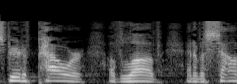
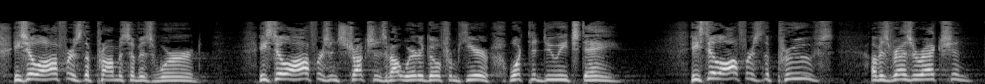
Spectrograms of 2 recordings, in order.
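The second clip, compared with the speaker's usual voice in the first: building higher and louder with each he still offers; preaching at full force; 4 semitones higher, 3 dB louder than usual. Acted. Pastor to Easter congregation, preaching at full force. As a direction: lift the congregation toward a peak. Sermon climax, rising repetition.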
